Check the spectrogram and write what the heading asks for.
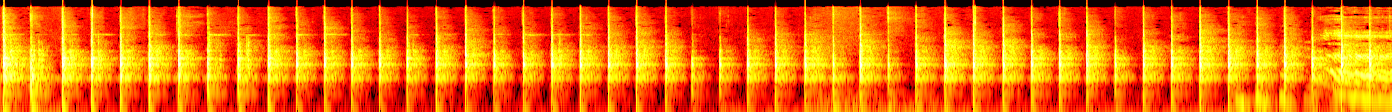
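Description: A heavy cleaver is mincing raw beef for laab on a thick round wooden chopping block. It strikes in a fast, even rhythm of about five chops a second, and each chop carries a short metallic ring from the blade.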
